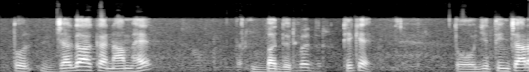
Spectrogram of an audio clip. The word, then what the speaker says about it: بدر: تو لفظ جو ہے وہ بدر ہے, بدر نہیں ہے. یعنی کہ دال کے اوپر زبر نہیں پڑھنا بلکہ دال کے اوپر جزم پڑھنا ہے.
